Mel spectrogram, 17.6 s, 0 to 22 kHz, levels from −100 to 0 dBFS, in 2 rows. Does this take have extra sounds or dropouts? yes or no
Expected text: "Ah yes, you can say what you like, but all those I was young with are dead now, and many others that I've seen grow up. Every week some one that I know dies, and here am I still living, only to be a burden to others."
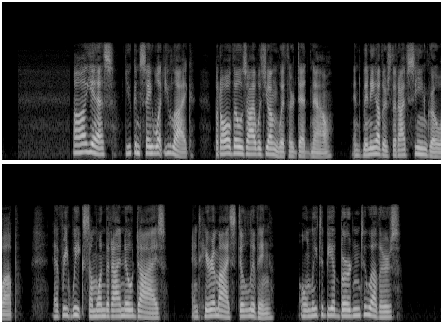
no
